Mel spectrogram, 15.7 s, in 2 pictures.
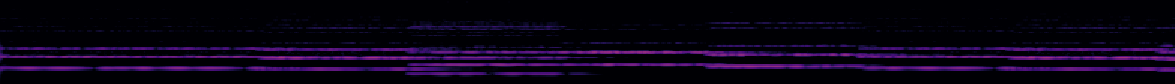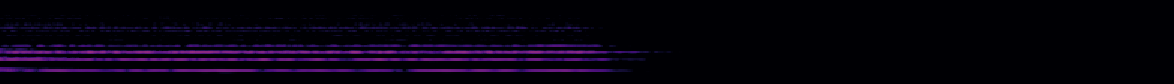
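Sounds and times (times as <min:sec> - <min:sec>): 
soprano singing: 0:00.0 - 0:11.9.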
